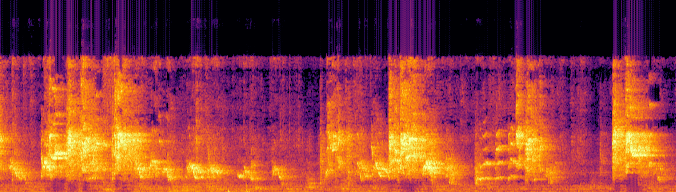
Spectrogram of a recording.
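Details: Two budgerigars in a breeding cage warble energetically while nodding their heads: rapid buzzy, grating phrases broken by brief pauses, with sharp squeaky notes mixed into the chatter throughout.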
